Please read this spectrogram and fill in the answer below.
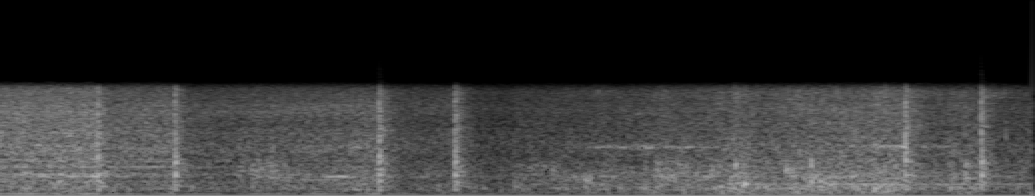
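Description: Irish Rail Intercity Railcar diesel multiple unit moving through a station: a steady rumble of engines and wheels, broken by sharp clicks in pairs about half a second apart, three pairs in all, as the bogies' wheelsets cross a rail joint.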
